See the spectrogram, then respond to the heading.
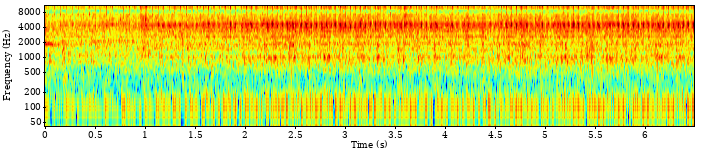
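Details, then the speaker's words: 2011 Yamaha FZ-16 push-started after about 7 months unused; owner says something is wrong, not running properly, jumps like an auto-rickshaw; low steady single-cylinder thrum, slightly uneven beat; rough idle after long storage. "എന്തോ ഒരു വിഷയങ്ങളുണ്ട്. Full മര്യാദ ഓടുന്നൊന്നുമില്ല. കൈ ആക്സിലേറ്ററൊന്നും കൊടുത്തിട്ട് വണ്ടി ഇങ്ങനെ ഒരുമാതിരി പെട്ടിയോട്ടോ പോകണ പോലെ ഇങ്ങനെ ചാടി നിൽക്കുക."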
